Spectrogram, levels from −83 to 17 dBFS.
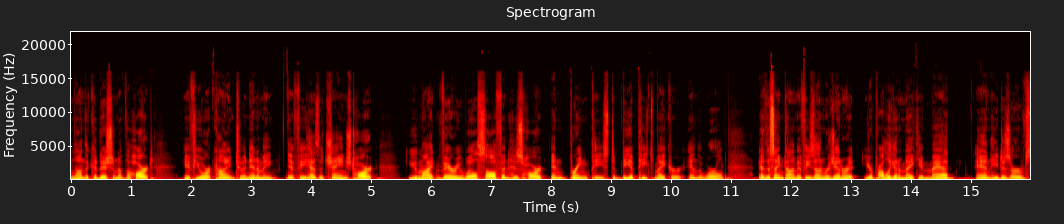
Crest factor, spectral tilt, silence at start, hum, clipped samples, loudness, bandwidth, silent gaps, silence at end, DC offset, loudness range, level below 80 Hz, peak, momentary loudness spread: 16 dB; -7.5 dB/octave; 0 s; none; under 0.1%; -19 LUFS; 14 kHz; none; 0 s; under 0.1%; 3 LU; -32 dBFS; -2 dBFS; 8 LU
